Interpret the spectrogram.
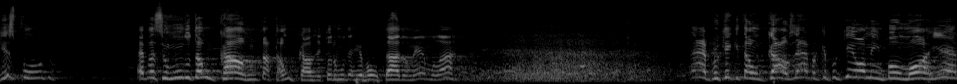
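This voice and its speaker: Speaking to a youth conference audience in a large hall, a man with a Brazilian Portuguese accent and a very high, slightly bright voice tells a slangy, casual sermon story, acting out its dialogue. Long hall reverb and crowd murmur fill the recording.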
